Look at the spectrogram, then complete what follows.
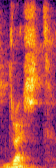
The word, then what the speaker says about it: dressed: dressed dressed so it's dressed because the final sound is s and then the the ending d is pronounced like t dressed okay let's do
